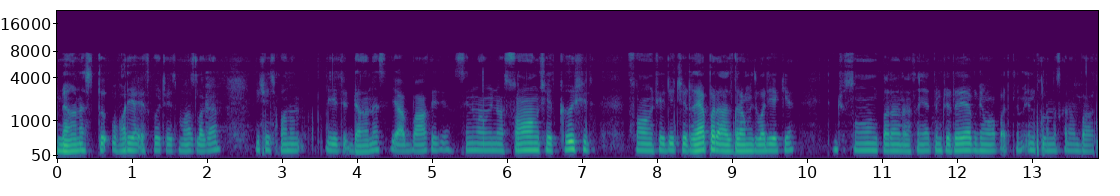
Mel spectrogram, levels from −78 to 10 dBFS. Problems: background sounds at intervals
